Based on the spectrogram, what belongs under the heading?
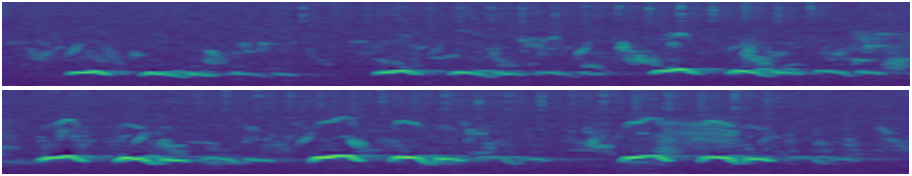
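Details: Indian common babbler, a mother fanning her chicks with her feathers: loud paired down-slurred whistled notes in short bursts of two to three, repeated about every second, with faint high chirping from other birds behind.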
